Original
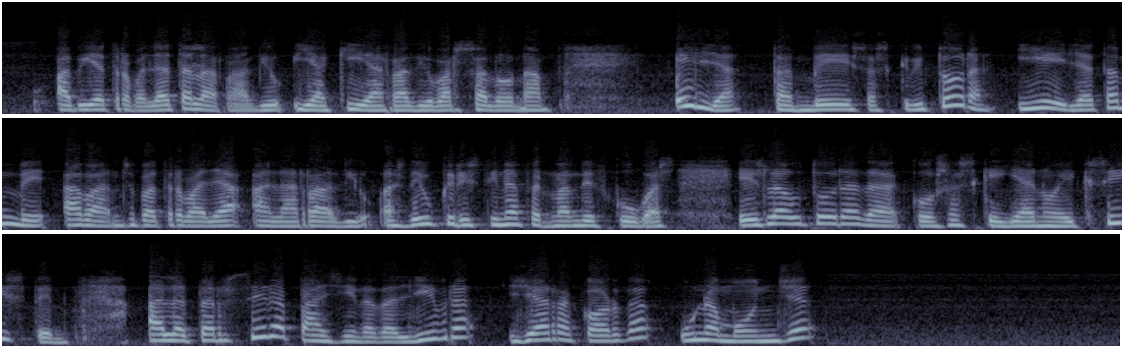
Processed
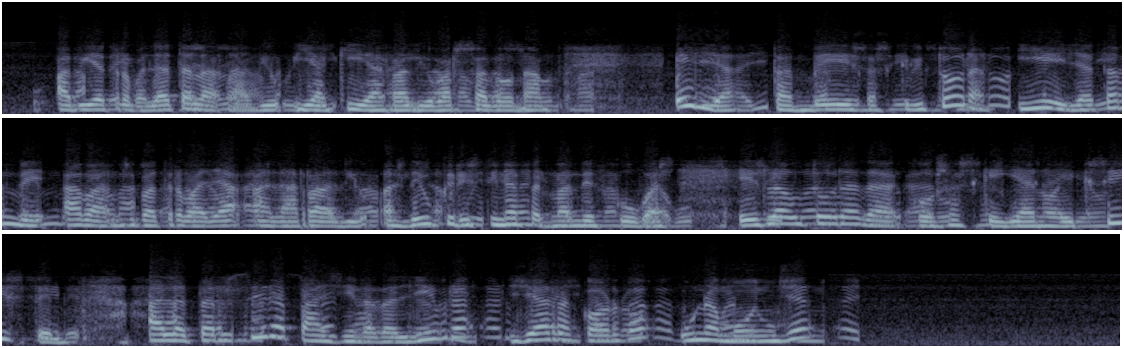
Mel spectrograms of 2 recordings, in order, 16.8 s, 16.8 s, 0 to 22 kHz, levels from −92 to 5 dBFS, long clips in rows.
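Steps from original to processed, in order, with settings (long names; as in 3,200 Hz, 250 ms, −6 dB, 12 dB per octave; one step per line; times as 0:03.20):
delay that plays each chunk backwards 174 ms, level −9.5 dB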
